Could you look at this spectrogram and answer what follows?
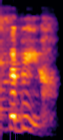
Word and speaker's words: sabich: Sabich, I'll Sabich. give you an advice, Aviv. Before you're going to say Sabich, you have to wet your throat.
